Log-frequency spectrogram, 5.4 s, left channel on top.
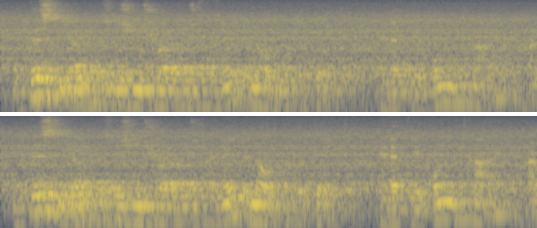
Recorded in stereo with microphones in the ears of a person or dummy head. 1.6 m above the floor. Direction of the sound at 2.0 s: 25° right (ahead or behind).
